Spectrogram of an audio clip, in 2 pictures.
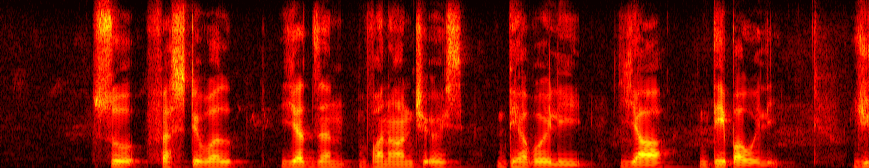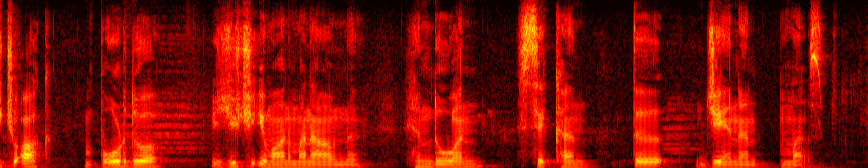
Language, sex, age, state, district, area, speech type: Kashmiri, male, 30-45, Jammu and Kashmir, Anantnag, rural, spontaneous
